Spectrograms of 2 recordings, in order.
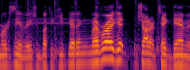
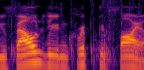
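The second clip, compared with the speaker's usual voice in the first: put-on down-pitched, lowered voice; 4 dB louder than usual. Repeating a game character's line after noticing it: imitating a down-pitched voice.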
